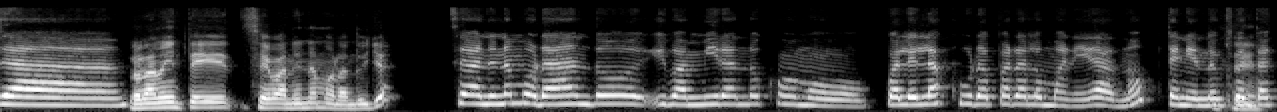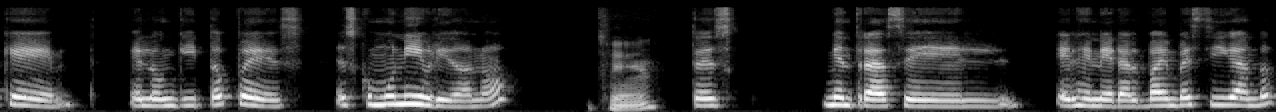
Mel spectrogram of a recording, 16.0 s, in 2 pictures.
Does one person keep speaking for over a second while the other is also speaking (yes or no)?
no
